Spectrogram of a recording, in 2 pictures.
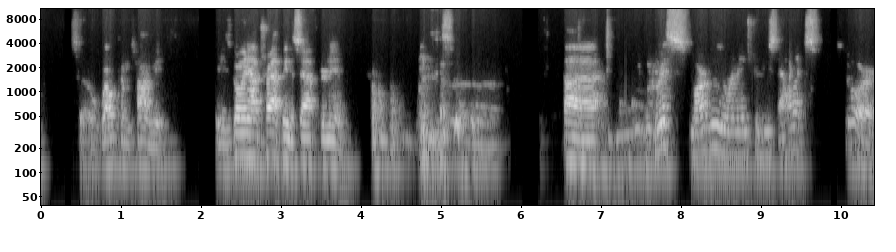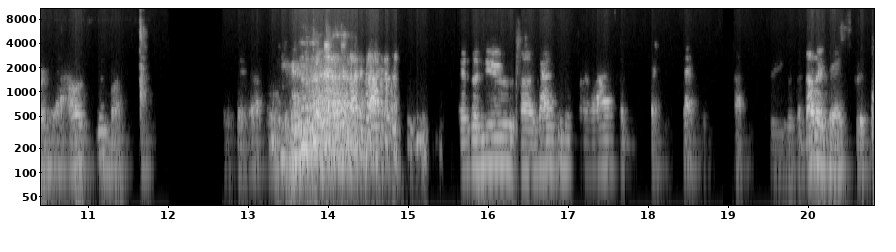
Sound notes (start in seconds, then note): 13.3 laughter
